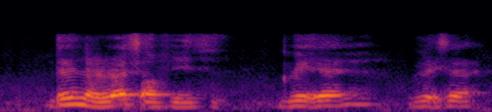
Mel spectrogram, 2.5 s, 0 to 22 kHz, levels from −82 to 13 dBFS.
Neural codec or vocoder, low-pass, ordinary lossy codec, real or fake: codec, 16 kHz, 2 kbps, FreqCodec, smaller model; 7.2 kHz; none; fake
